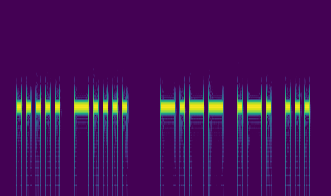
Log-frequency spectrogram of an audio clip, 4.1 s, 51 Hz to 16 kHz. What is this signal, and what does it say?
Morse code, heard as a keyed tone, about 20 wpm, 700 Hz. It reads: 56 YRS
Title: Practice QSO - Exchange 3 - More Info - 20wpm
